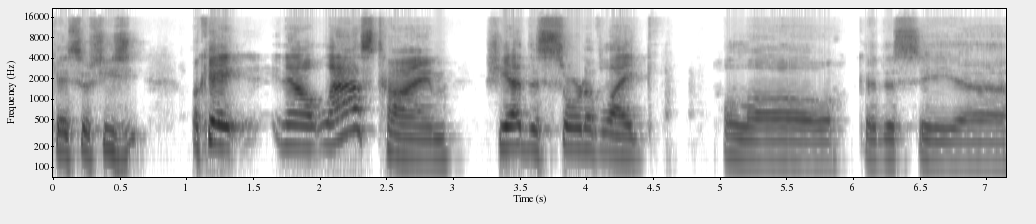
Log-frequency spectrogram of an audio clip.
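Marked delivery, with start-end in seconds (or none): 5.0-7.2 mock insincere, halfhearted, lower, slower. Describing how a woman greeted her last time, imitating an insincere greeting. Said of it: "just felt really like kind of".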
